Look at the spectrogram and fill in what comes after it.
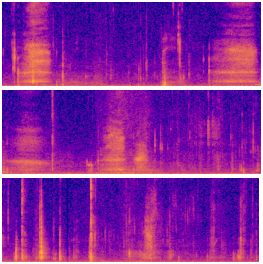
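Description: Close-miked eating: a person chewing and biting big mouthfuls of food, with many wet mouth clicks and smacks, and three short hissing noises in the first six seconds.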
